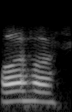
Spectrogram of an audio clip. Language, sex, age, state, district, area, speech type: Assamese, female, 30-45, Assam, Dhemaji, rural, conversation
